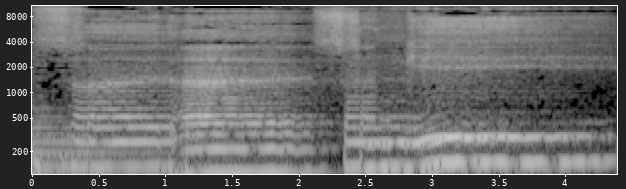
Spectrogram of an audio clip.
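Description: Closing of a sung Sikh devotional hymn (shabad kirtan): long held chanted notes over a low steady drone, with a short dip past the middle before a last held note fades.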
